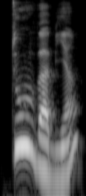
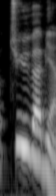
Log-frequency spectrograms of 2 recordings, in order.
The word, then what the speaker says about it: tout va bien: podría decir, por ejemplo, tout va bien, ¿de acuerdo? Todo va bien, y no tu vas bien, ¿eh? Cuidado con la diferencia de pronunciación, tu vas bien, o tout va bien, tout es todo.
